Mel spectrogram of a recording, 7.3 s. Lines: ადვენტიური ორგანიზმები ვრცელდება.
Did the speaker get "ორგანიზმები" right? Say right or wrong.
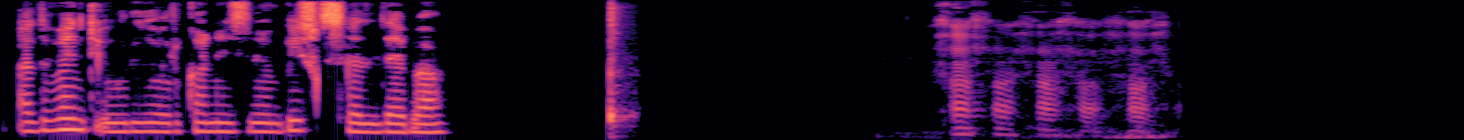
right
